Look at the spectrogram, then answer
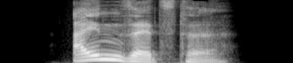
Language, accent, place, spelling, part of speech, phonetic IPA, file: German, Germany, Berlin, einsetzte, verb, [ˈaɪ̯nˌzɛt͡stə], De-einsetzte.ogg
- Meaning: inflection of einsetzen: 1. first/third-person singular dependent preterite 2. first/third-person singular dependent subjunctive II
